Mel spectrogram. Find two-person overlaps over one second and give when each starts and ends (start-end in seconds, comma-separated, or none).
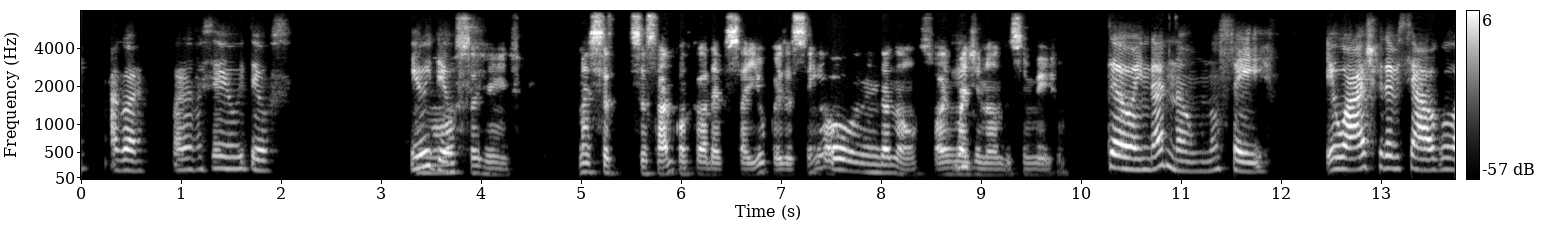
none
